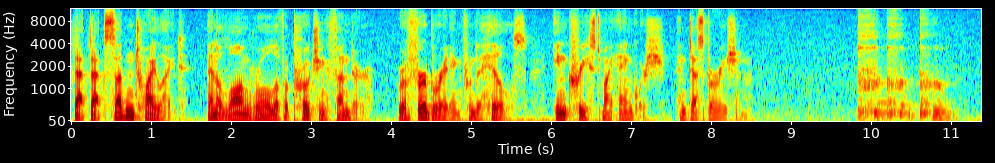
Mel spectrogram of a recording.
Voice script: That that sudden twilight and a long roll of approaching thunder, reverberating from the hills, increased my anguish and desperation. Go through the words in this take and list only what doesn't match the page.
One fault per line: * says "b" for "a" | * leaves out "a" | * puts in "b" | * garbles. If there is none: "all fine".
all fine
